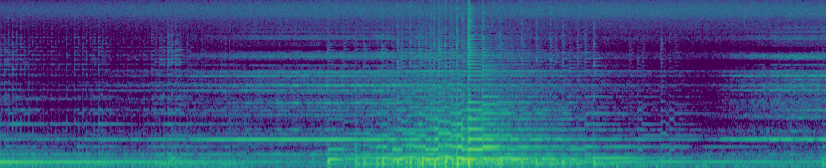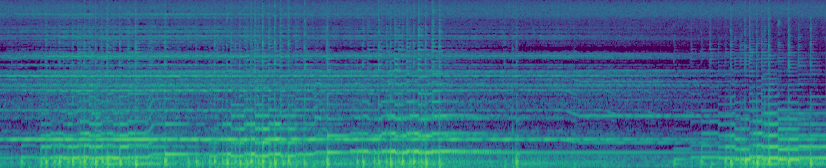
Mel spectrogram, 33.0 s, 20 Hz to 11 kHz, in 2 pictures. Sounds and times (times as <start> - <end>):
Acoustic guitar: 0.0 - 33.0
Strum: 0.0 - 33.0.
